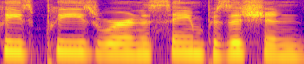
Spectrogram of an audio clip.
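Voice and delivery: ordinary delivery

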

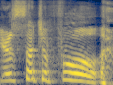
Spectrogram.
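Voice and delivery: very high, outraged, freaked-out scolding tone. Retelling a fairy tale, acting out Jack's mother: imitating a mother freaking out. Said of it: "She freaks out".

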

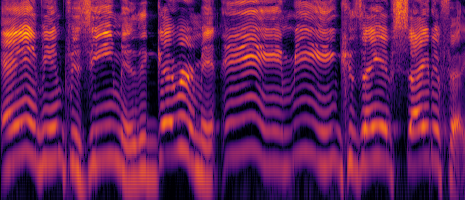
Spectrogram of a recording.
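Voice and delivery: very high, whiny, grumbling, complaining voice. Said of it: "I'm not like [name], like".

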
